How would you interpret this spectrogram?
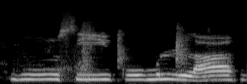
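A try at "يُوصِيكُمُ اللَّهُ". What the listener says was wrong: स्वाद मोटा करें, स्वाद को मोटा करें। यूसी यूसी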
